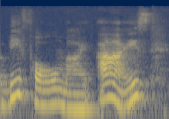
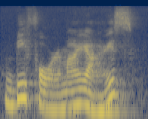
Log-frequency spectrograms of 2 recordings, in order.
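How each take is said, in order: First: The R at the end of 'before' is silent. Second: The R at the end of 'before' is pronounced. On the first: "sem enrolar a língua" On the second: "se você quiser"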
